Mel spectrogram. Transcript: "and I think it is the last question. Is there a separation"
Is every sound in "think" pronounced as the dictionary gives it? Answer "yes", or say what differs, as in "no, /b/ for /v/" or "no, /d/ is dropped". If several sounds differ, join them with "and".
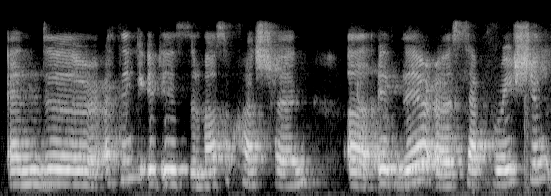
yes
